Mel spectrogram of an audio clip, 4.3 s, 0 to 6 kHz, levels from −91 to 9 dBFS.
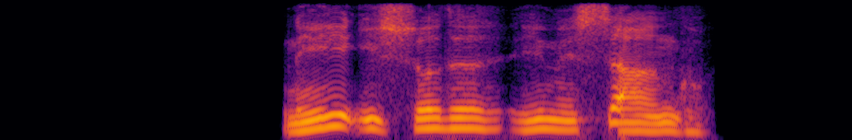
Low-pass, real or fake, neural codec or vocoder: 5.4 kHz; fake; codec, 16 kHz in and 24 kHz out, 0.4 kbps, LongCat-Audio-Codec, two codebook decoder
